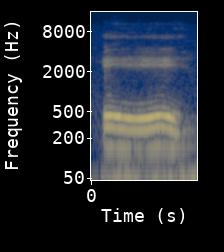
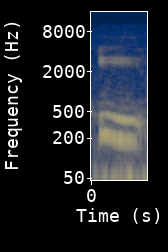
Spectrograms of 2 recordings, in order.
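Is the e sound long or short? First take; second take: long; short. First: The e sound is drawn out. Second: The e sound is short. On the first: The speaker calls it right. "We prolong the sound e a little bit" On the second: The speaker calls it wrong. "we don't say e"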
